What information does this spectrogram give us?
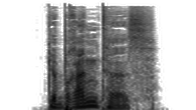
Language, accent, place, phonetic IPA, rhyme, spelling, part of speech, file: German, Germany, Berlin, [ɡəˈbʁantəs], -antəs, gebranntes, adjective, De-gebranntes.ogg
- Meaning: strong/mixed nominative/accusative neuter singular of gebrannt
